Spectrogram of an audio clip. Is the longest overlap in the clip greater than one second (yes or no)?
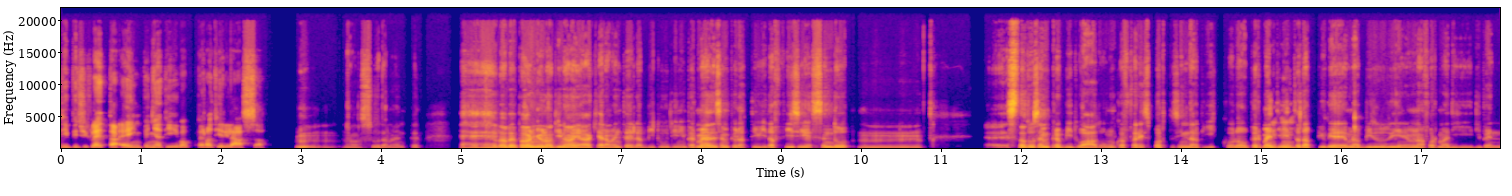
no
